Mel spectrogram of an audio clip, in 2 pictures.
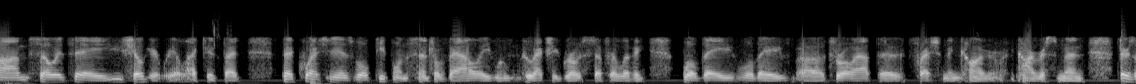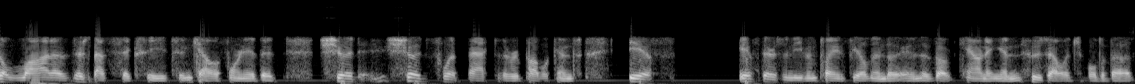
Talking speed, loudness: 190 wpm, -21 LUFS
